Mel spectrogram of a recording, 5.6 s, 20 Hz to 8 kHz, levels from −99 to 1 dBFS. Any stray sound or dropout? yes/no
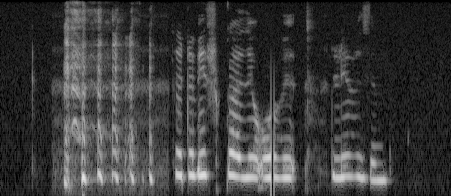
yes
